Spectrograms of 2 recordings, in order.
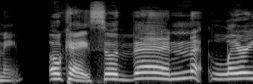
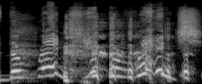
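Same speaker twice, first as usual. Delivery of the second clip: high, drawn-out frustration through laughter; laughing, high-pitched mock outburst; exasperated mock yell; 7 semitones higher, slower than usual. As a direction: imitate yelling a correction, half laughing. Acted exasperated yelling, amused.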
